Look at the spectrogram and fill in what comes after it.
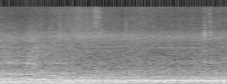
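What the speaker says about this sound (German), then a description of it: "Ein paar Gasstöße" Car engine in snow, given short throttle bursts while the wheels spin in place: a loud, close, low droning whir that rises and falls slightly and holds steady for the whole stretch.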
